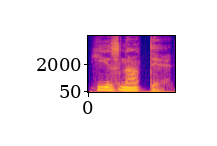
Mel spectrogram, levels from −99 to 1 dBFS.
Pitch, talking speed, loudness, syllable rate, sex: 135 Hz, 275 wpm, -14 LUFS, 5.2 syllables/s, male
